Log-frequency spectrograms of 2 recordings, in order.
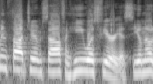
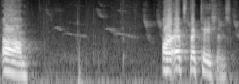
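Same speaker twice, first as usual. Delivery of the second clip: ordinary delivery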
